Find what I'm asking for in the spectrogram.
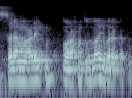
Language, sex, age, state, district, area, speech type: Urdu, male, 45-60, Bihar, Gaya, urban, spontaneous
